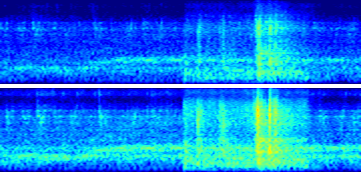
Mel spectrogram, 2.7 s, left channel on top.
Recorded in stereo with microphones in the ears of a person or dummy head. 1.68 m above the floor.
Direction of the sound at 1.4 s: 55° right (ahead or behind).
